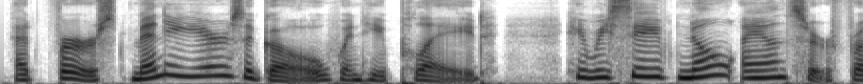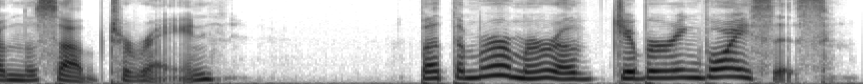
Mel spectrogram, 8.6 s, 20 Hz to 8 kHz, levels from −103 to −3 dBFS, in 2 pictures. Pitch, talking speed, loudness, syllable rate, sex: 235 Hz, 145 wpm, -19 LUFS, 4.7 syllables/s, female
